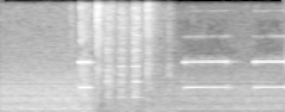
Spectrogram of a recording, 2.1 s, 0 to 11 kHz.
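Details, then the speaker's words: Laser dot-engraving test on wood: quick, sharp ticking pulses over a faint high whine sound crisp rather than soggy, so focus is about right. "sounded quite crisp let's try 12. listen again that was even crisper"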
